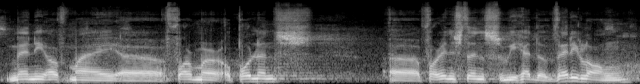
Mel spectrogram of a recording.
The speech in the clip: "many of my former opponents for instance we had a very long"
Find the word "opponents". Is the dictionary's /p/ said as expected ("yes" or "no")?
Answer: yes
